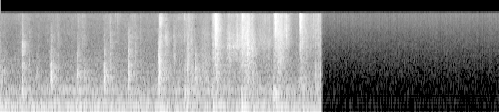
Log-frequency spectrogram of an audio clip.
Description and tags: Footsteps going up a ladder inside of Castillo San Cristobal, in San Juan, Porto Rico.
